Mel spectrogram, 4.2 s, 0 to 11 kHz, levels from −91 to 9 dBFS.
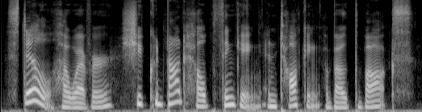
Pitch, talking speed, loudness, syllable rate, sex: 195 Hz, 170 wpm, -18 LUFS, 4.3 syllables/s, female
